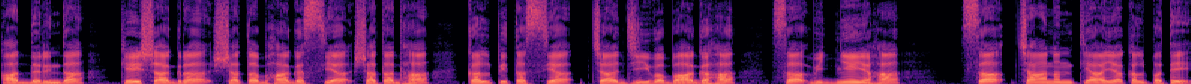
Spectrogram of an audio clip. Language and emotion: Kannada, neutral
